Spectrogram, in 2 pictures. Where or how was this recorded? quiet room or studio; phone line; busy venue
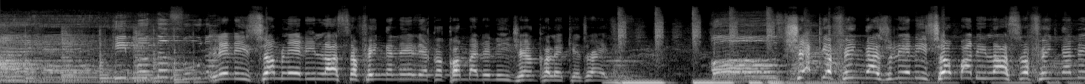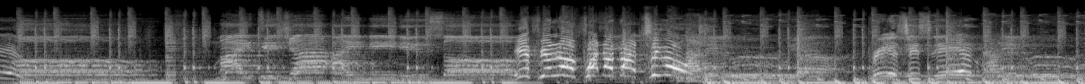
busy venue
